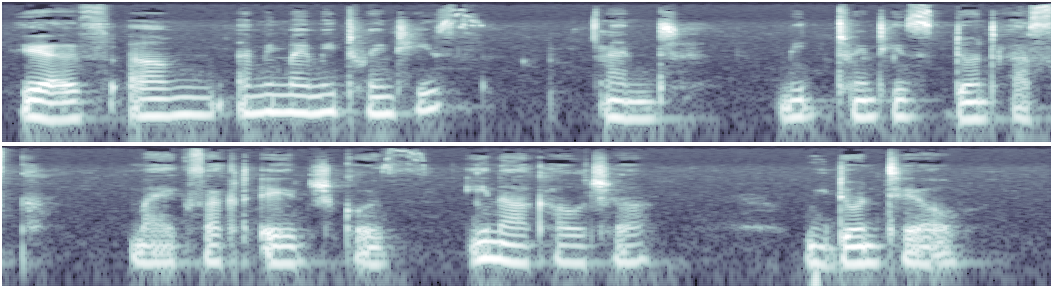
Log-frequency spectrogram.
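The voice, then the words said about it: Ugandan English accent. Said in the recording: “I was born and raised in Uganda. That explains why. ... the accent is a little bit sloppy”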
